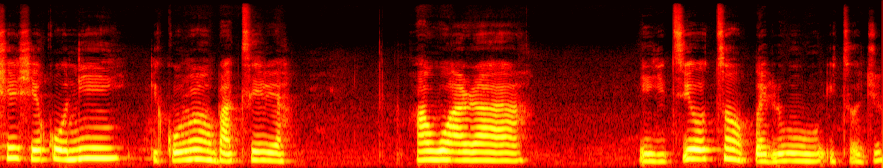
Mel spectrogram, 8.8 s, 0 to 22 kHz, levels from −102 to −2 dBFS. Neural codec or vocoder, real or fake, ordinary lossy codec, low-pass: codec, 44.1 kHz, 7.8 kbps, Pupu-Codec; fake; none; 19.8 kHz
